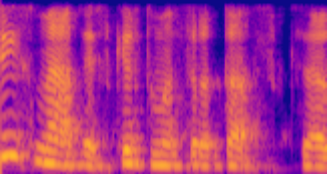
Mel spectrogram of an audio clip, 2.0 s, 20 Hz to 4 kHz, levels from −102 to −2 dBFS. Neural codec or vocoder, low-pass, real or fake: codec, 16 kHz, 4.8 kbps, FACodec; 3.6 kHz; fake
